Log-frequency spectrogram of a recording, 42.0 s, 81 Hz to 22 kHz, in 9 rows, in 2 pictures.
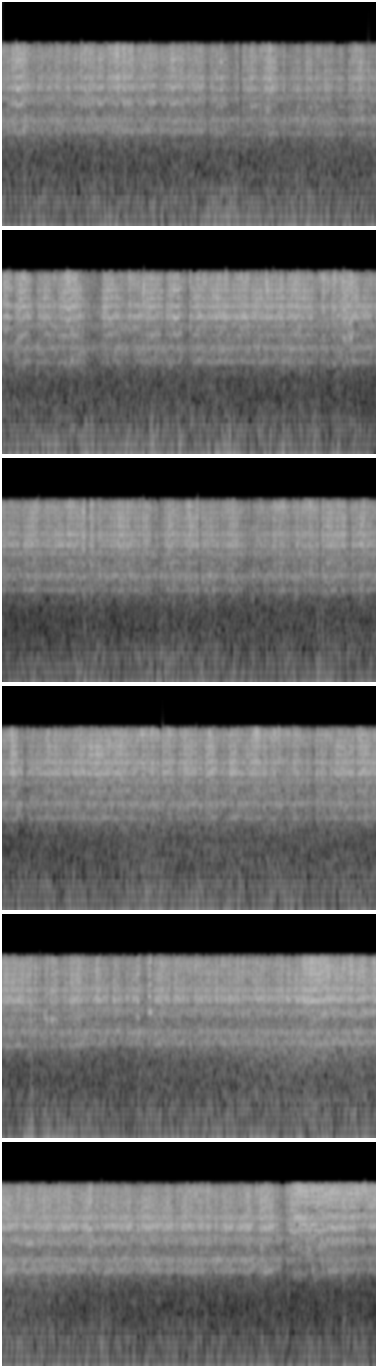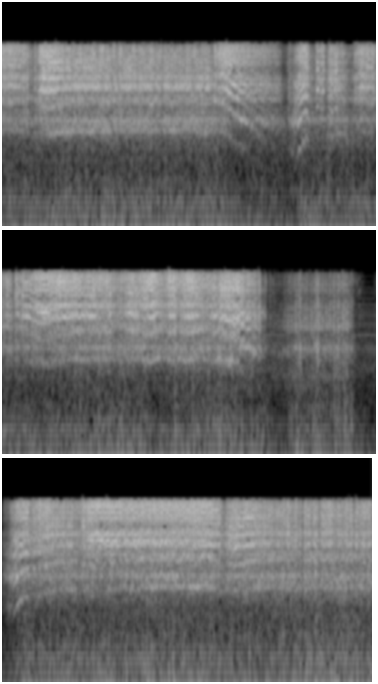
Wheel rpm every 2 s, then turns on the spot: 240, 230, 220, 220, 210, 220, 220, 220, 210, 220, 230, 230, 230, 230, 230, 180, 180, 220, 70, 170, 220.
36-38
